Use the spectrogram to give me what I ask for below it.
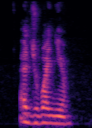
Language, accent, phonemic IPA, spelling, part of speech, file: French, Canada, /ad.ʒwa.ɲɔ̃/, adjoignons, verb, LL-Q150 (fra)-adjoignons.wav
- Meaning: inflection of adjoindre: 1. first-person plural present indicative 2. first-person plural imperative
